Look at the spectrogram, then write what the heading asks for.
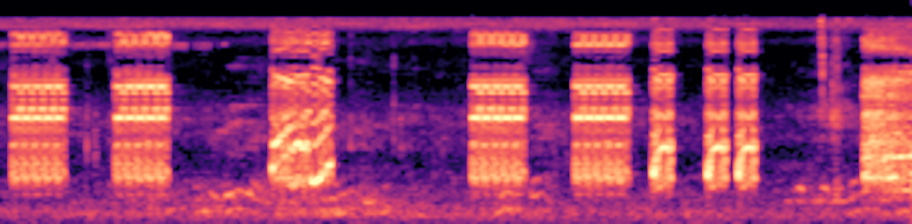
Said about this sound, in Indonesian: Ada telepon Hello Kitty.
